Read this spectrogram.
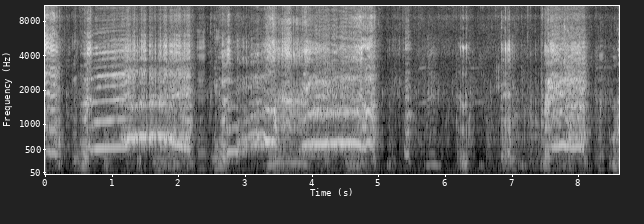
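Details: Farm pig (porco caipira) screaming: drawn-out, steady, high-pitched squeals of one to two seconds each, then a quieter stretch of short grunting squeaks before a final piercing squeal.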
